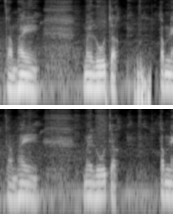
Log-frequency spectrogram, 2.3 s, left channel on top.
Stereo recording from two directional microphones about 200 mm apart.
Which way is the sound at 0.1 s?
15° left (ahead or behind).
